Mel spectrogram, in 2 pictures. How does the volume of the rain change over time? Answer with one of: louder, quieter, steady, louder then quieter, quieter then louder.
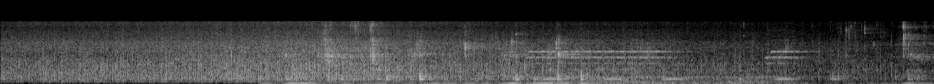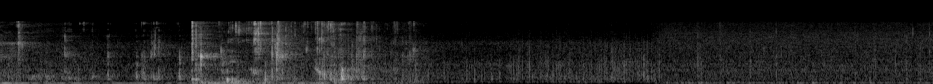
quieter.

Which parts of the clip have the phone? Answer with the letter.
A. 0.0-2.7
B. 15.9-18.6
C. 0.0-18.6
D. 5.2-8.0
D.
